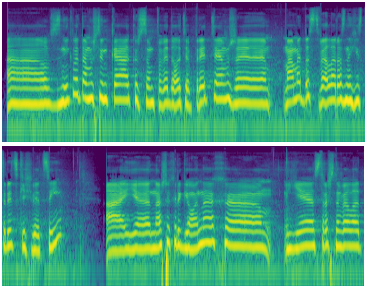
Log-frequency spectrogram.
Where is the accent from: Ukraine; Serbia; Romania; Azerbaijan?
Ukraine; Slovak is a second language; now in Slovakia; Ja som z Ukrajiny, takže môžem robiť nejaké chyby, tak prepáčte za moju slovenčinu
